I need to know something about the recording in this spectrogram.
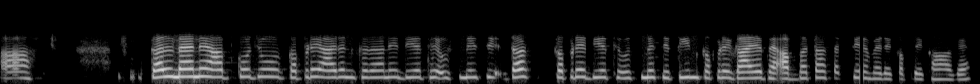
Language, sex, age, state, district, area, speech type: Urdu, female, 18-30, Bihar, Khagaria, rural, conversation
